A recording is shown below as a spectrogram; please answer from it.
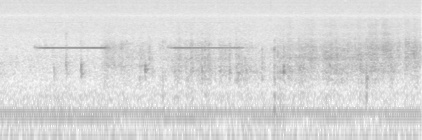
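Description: Faint chewing and mouth sounds of a man eating a burrito, with small clicks and rustles, over a steady low hum. A thin, high, steady tone sounds twice, about a second each, in the first half.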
